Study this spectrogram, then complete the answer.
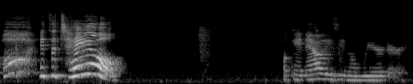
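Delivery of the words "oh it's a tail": gasp, then a high, loud "tail!"; real delighted discovery; suddenly getting where the piece goes; surprised gasp. Real, not acted.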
